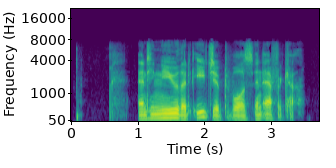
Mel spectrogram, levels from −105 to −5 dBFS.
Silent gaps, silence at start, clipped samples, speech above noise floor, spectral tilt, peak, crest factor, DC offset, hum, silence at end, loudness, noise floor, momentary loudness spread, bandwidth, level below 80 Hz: none; 0.1 s; under 0.1%; 30 dB; -6.5 dB/octave; -2 dBFS; 18 dB; under 0.1%; none; 0.3 s; -19 LUFS; -49 dBFS; 21 LU; 7.6 kHz; -52 dBFS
